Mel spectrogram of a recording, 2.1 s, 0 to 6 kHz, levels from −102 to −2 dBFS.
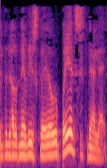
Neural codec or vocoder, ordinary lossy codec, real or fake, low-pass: codec, 16 kHz in and 24 kHz out, 0.8 kbps, FocalCodec, streaming, 65536 codes; MP3, 24 kbps; fake; 5.4 kHz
